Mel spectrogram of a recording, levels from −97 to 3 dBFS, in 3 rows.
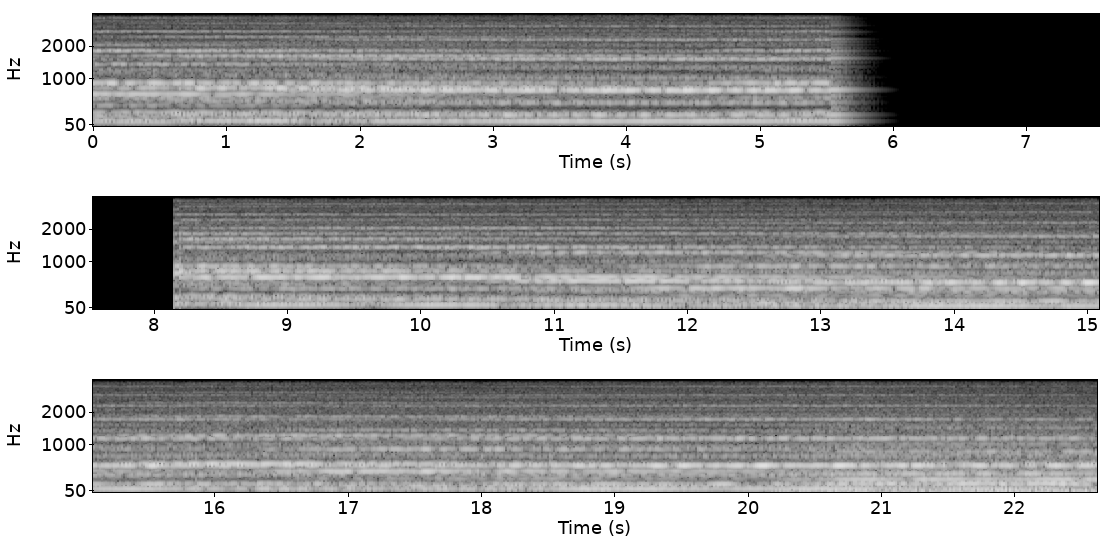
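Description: From 5.54 to 8.21 s the sound breaks off in what is likely a long network dropout. A fading buzzy continuation gives way to about 2.2 s of silence, a flat gap on the waveform and a blank spectrogram band, and about 1.6 s of audio never returns.

A jitter buffer speed-up follows from 8.29 to 10.86 s. The audio runs at about 121% with unchanged pitch and sounds hurried, as the receiver trims roughly half a second of pitch-period slices to drain the backlog. The spectrogram shows compressed timing, but harmonic spacing stays the same.

A second, milder jitter buffer speed-up runs from 13.80 to 18.00 s at about 109%, removing roughly 0.4 s. The rushing is subtler here. Throughout, the spectrogram shows nothing above 4 kHz, which fits a G.711 mu-law call path at 64 kbps.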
